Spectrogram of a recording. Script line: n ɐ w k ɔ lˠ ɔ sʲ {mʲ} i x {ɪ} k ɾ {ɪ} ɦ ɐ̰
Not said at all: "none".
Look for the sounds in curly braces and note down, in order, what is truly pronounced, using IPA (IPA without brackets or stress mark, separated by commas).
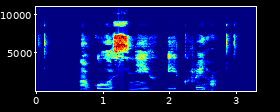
nʲ, i, ɪ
